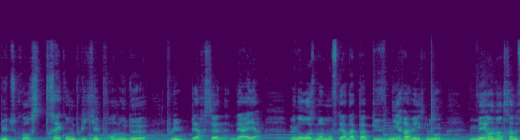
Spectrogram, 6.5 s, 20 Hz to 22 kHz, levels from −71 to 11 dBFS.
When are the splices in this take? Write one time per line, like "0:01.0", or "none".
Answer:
0:02.1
